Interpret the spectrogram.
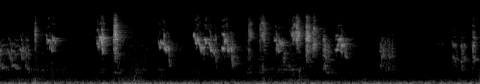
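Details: Budgerigar giving kissing sounds: lively bursts of squeaky, scratchy warbling in uneven clusters, peaking in louder squeals around the middle, over a soft low hum.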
